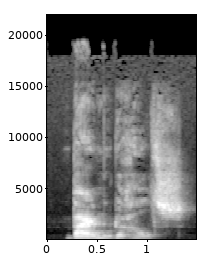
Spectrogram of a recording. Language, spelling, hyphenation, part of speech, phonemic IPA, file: Dutch, baarmoederhals, baar‧moeder‧hals, noun, /ˈbaːr.mu.dərˌɦɑls/, Nl-baarmoederhals.ogg
- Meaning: cervix (between the uterus and the vagina)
